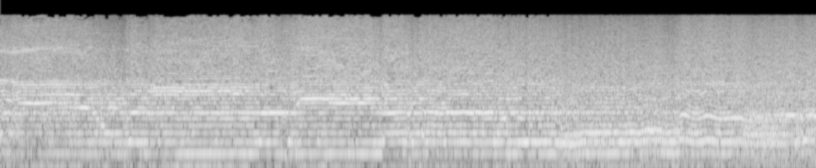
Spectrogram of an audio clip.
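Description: A male voice holding long sung notes of Arabic religious chant (inshad), dropping to a lower note about halfway through, with a quick ornamented turn near the end.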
